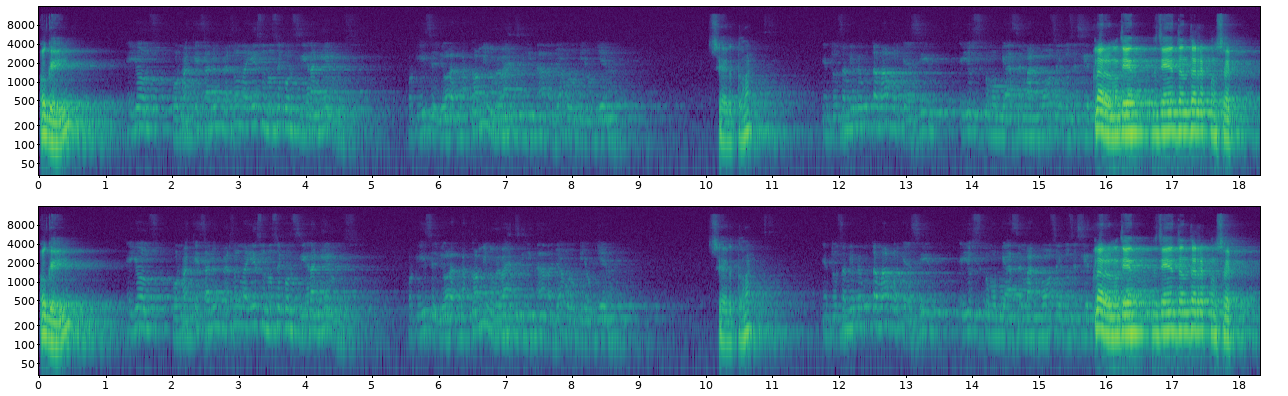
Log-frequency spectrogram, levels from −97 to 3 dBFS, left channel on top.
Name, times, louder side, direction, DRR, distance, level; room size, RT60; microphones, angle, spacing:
voice 1, 0.0-0.5 10.1-10.7 15.8-17.9, left 1 dB, 5° left, 8 dB, 0.6 m, -22 dB
voice 2, 1.3-4.6 5.5-8.6 11.7-13.5 13.8-16.6, equal, 15° right, 0 dB, 1.7 m, -40 dB
12.0 x 9.3 x 8.2 m, 2.3 s
head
